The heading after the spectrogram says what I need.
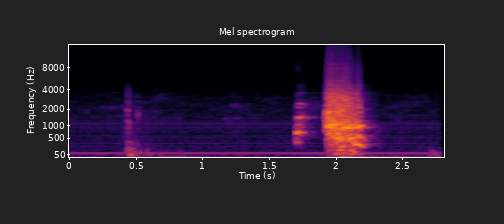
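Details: A faint breath and sharp inhaled catch, then one loud explosive sneeze over a low room hum, from a person with a lingering cold.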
